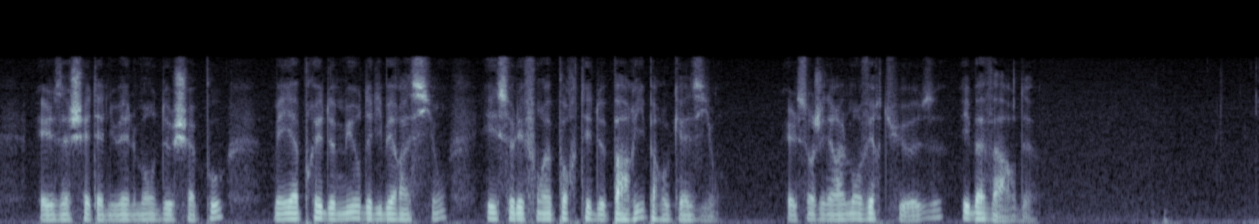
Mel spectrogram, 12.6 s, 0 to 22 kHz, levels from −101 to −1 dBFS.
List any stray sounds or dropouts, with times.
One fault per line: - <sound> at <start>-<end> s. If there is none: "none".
none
